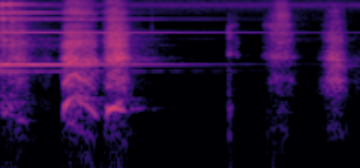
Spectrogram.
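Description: A telephone bell rings on steadily and faintly while someone takes several heavy, audible breaths and sighs.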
